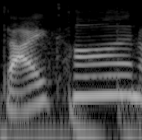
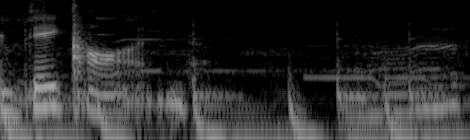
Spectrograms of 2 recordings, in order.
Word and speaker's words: daikon: Is it daikon or daikon? I've always pronounced it daikon. Daikon. That doesn't mean I could be wrong. It's a Japanese word.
